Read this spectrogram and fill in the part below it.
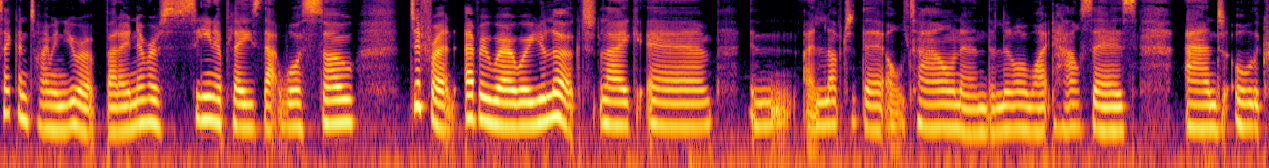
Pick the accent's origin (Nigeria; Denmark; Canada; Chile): Chile; English is a second language; moved away; since I come from Chile, I also like to put a little bit of what I've learned there as a kid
